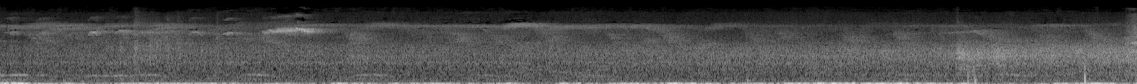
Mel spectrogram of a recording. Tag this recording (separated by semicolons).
birds; countryside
